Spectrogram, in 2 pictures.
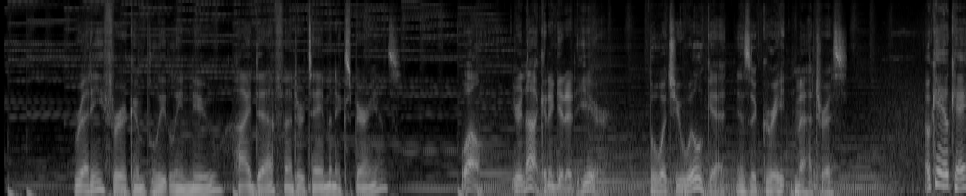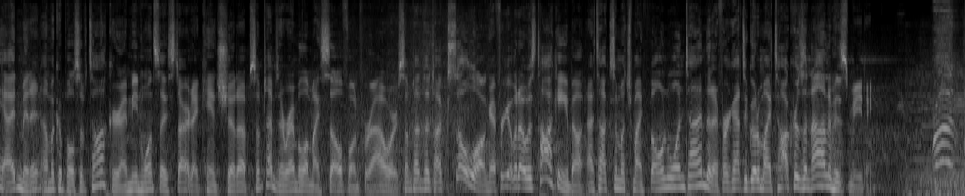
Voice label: male voice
